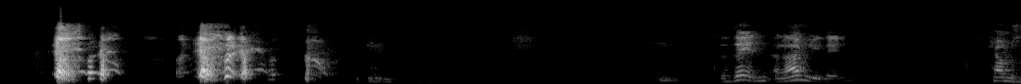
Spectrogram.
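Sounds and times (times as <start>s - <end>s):
coughing from an irritated throat: 0.6s - 3.9s
speech: 7.4s - 8.5s, 9.9s - 10.2s.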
